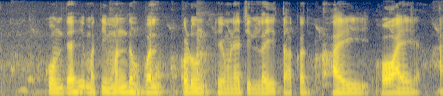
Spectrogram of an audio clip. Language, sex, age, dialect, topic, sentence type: Marathi, male, 25-30, Varhadi, agriculture, question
